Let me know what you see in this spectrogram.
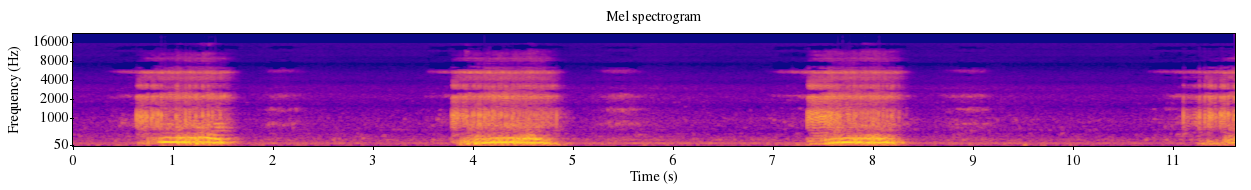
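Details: Woman snoring in sleep: loud, rattling snores on each in-breath, about 18 a minute, with quiet breathing between them.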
